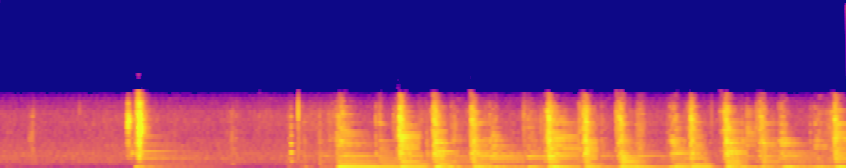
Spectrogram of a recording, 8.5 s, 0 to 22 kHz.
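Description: Acoustic guitar strummed. One chord rings out and fades about a second in, then steady rhythmic strumming starts a little over three seconds in, on F and C7-type chords.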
